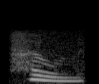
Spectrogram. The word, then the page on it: hone: həʋn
